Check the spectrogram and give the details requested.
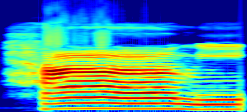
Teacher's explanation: Huruf H dibaca panjang 2 harokat saja, kemudian mimnya 6 harokat.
